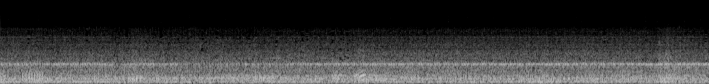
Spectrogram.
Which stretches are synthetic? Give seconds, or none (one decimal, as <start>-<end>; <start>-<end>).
none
